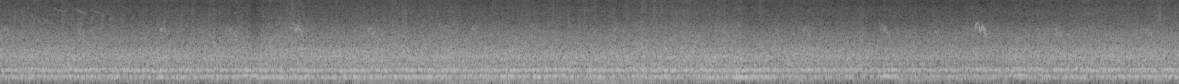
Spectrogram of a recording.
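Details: Honeybees in spring fly in and out of their hive as flowers bloom. A dense, steady, low drone with a strong hum band runs the whole time, and faint short bird chirps sound high above it.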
